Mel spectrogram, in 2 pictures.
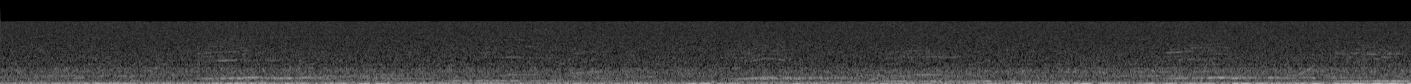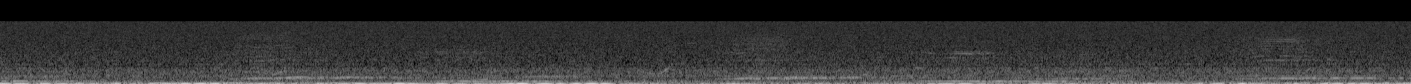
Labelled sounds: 5.7	6.0	humpback whale, 1.6 to 1.8 kHz
7.5	7.8	humpback whale, 1.1 to 1.3 kHz
11.6	11.9	humpback whale, 1.6 to 1.9 kHz
23.6	24.0	humpback whale, 1.5 to 1.8 kHz
26.7	27.1	humpback whale, 2.8 to 2.9 kHz

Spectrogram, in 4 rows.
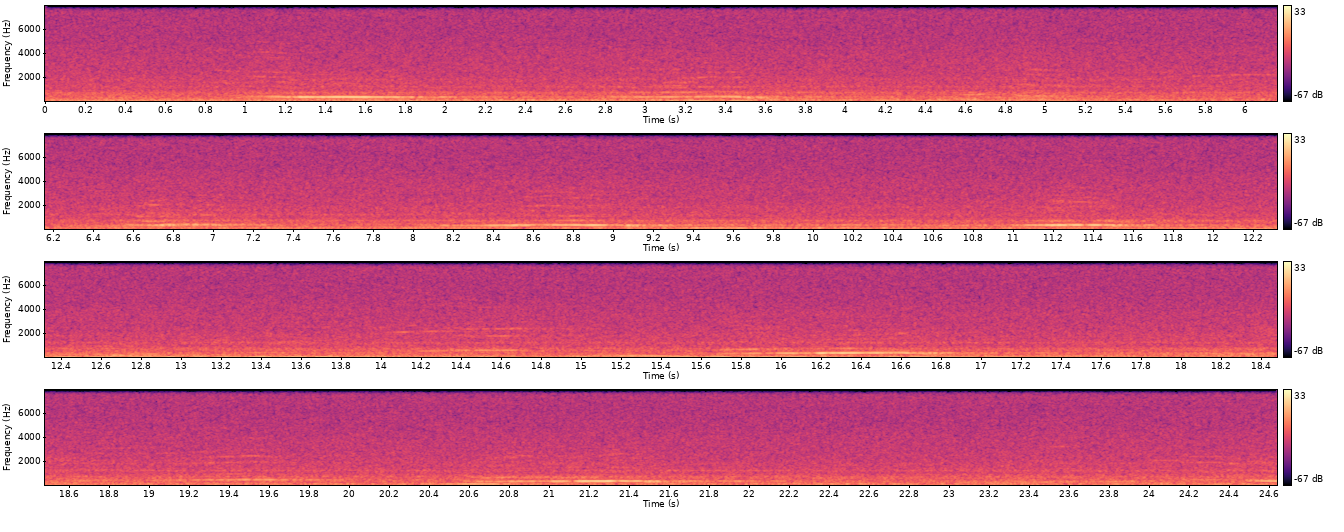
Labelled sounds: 5.8	6.2	humpback whale, 2.1 to 2.3 kHz
14.1	14.8	humpback whale, 2.0 to 2.5 kHz
24.1	24.4	humpback whale, 1.9 to 2.0 kHz

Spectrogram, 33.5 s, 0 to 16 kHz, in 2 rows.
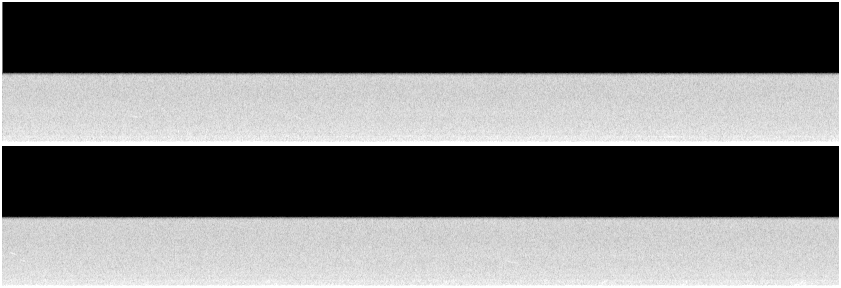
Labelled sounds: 26.8	27.1	Pacific white-sided dolphin, 2.7 to 3.0 kHz

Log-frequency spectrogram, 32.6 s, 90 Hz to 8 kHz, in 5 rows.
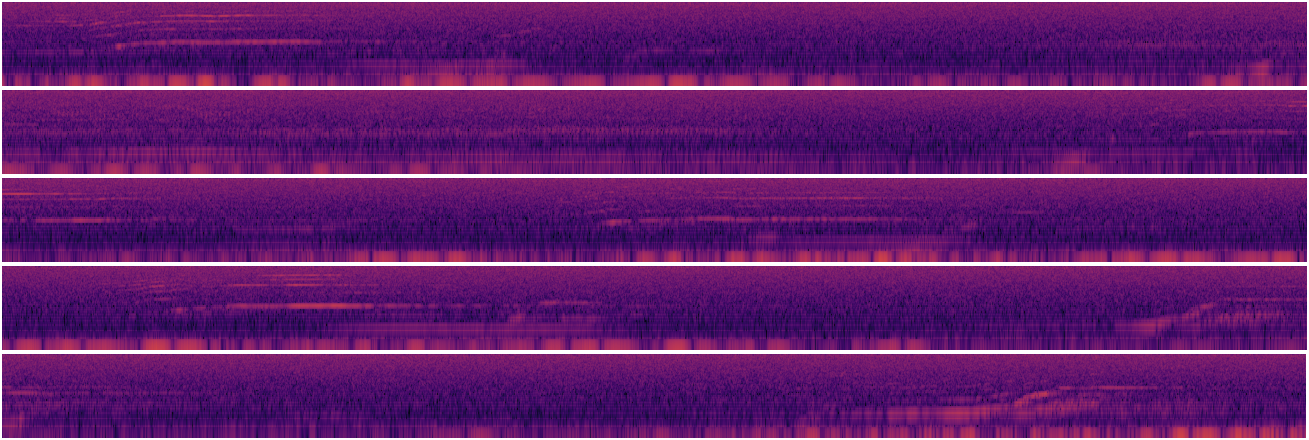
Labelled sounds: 0.0	1.6	humpback whale, 0.80 to 3.9 kHz
9.2	9.5	humpback whale, 0.99 to 1.2 kHz
12.5	13.8	humpback whale, 0.80 to 3.6 kHz
15.8	17.4	humpback whale, 0.80 to 2.8 kHz
20.2	21.5	humpback whale, 0.80 to 4.9 kHz
22.2	22.6	humpback whale, 1.1 to 1.3 kHz
25.7	26.4	humpback whale, 0.90 to 1.4 kHz
31.4	31.9	humpback whale, 1.2 to 1.4 kHz

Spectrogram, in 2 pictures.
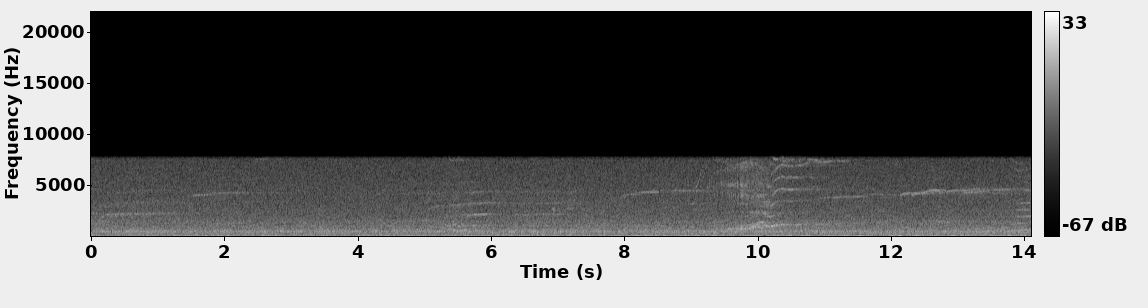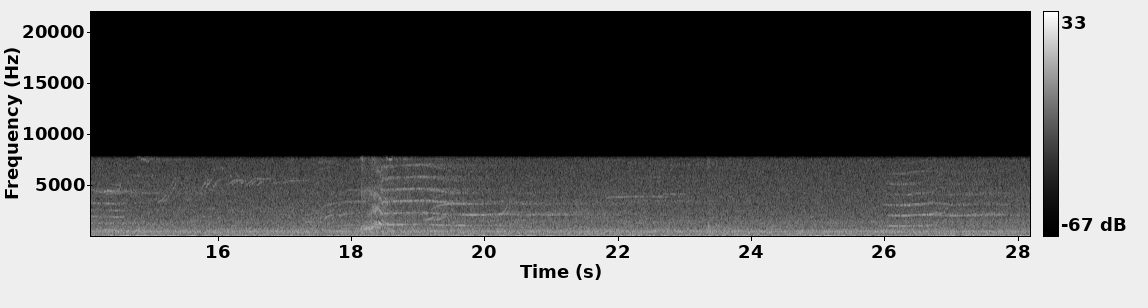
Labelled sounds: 0.0	1.0	killer whale, southern resident, 1.2 to 3.2 kHz
1.4	2.2	killer whale, southern resident, 3.9 to 4.4 kHz
5.0	6.1	killer whale, southern resident, 0.58 to 4.2 kHz
8.1	8.6	killer whale, southern resident, 4.1 to 4.6 kHz
15.7	16.8	killer whale, southern resident, 4.8 to 6.3 kHz
26.0	27.1	killer whale, southern resident, 1.0 to 7.2 kHz

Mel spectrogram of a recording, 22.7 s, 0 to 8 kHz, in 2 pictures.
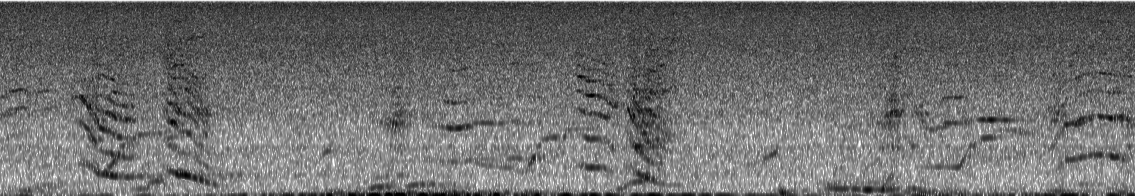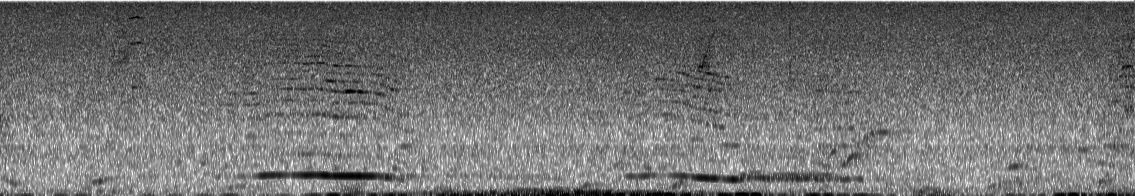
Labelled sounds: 0.0	2.0	humpback whale, 0.80 to 2.0 kHz
3.8	4.8	humpback whale, 0.96 to 1.6 kHz
5.4	6.6	humpback whale, 0.80 to 2.4 kHz
8.8	10.4	humpback whale, 0.80 to 1.8 kHz
10.6	11.3	humpback whale, 1.1 to 1.3 kHz
14.6	15.1	humpback whale, 1.8 to 2.9 kHz
18.4	18.7	humpback whale, 2.3 to 2.5 kHz
19.9	20.3	humpback whale, 0.80 to 1.0 kHz

